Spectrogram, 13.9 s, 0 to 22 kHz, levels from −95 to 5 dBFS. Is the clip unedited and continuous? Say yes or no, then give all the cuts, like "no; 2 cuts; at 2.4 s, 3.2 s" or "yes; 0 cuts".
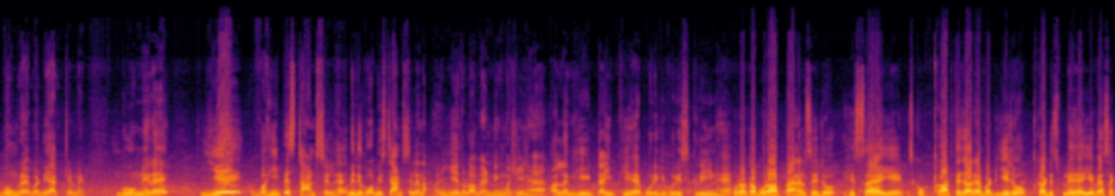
no; 6 cuts; at 4.3 s, 5.4 s, 6.8 s, 9.2 s, 11.4 s, 12.9 s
